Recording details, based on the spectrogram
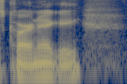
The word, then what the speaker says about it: Carnegie: And old man Carnegie, which is actually how you pronounce his name, is Carnegie,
